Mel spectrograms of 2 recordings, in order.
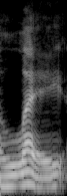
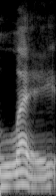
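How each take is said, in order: First: The syllable sounds like 'lay'. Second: The syllable sounds like 'lay'.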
